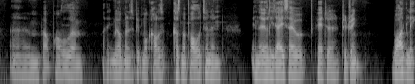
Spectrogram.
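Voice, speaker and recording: A soft-spoken man's fairly low, monotone and flat voice, fairly quick yet with long, frequent pauses, on a very clean recording with a silent background. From Australia. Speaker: winemaker. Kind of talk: interview answer.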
